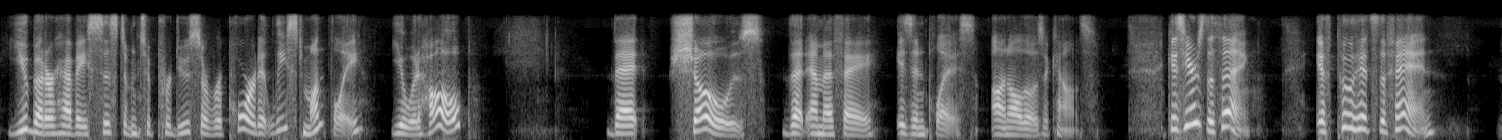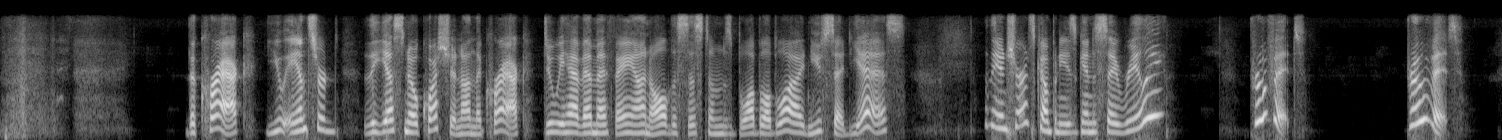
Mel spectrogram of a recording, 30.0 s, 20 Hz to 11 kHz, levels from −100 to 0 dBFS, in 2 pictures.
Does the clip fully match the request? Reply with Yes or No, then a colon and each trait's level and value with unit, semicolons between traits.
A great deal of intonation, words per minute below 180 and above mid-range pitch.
Yes: wide, 6.6 semitones; average, 150 wpm; high, 210 Hz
